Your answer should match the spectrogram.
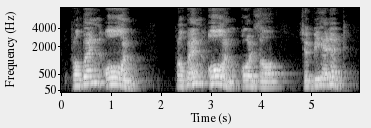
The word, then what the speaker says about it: propanone: Propanone.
